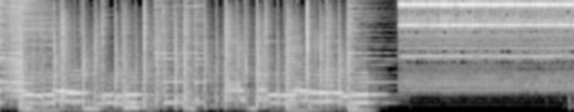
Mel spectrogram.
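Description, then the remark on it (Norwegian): A bright electronic alarm clock melody plays loudly for about six seconds, then cuts to a steady, shrill high-pitched ringing that continues to the end, with no one speaking. “Pleier du å våkne til språktegn på søndager? Da må du stille alarmen tidligere”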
